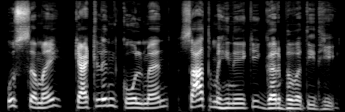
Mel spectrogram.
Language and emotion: Hindi, neutral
